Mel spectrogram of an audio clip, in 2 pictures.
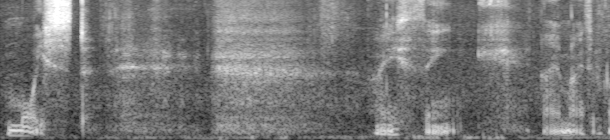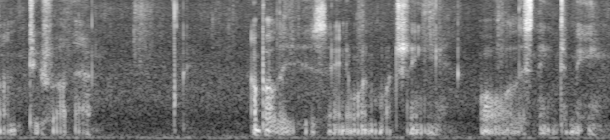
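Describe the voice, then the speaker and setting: A man playing a smug, mischievous hacktivist vigilante in an audio drama, speaking in a hushed, breathy, halting monologue. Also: fairly low pitch, a little hiss or hum, exaggerated voice, rough recording. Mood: flustered, playful.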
